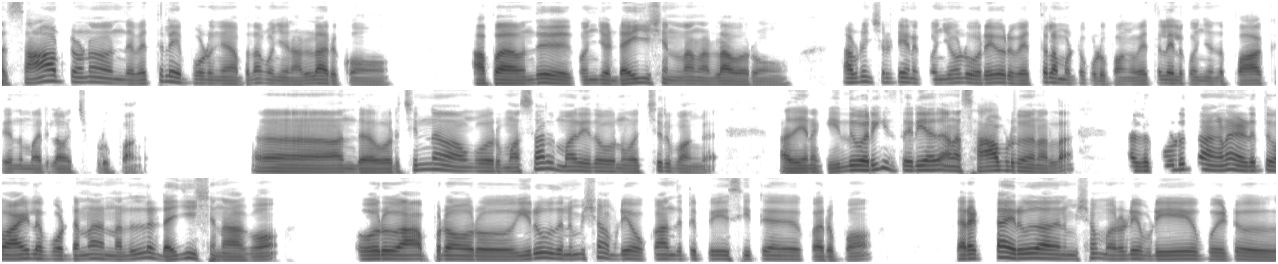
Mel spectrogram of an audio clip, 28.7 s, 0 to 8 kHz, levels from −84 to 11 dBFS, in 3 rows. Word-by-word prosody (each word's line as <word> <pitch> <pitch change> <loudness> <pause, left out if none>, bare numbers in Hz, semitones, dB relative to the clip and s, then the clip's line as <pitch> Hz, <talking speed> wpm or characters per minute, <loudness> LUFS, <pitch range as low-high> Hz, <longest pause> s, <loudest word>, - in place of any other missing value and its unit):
"சாப்ட்டோன்ன 175 +2 +2
அந்த 120 -2 -4
வெத்தலைய 165 +6 -2
போடுங்க. 120 -3 -3
அப்பதான் 135 +6 -6
கொஞ்சம் 105 -3 -4
நல்லா 120 +4 +1
இருக்கும். 100 -2 -6 0.8
அப்ப 110 - -4 0.2
வந்து 140 +5 +1 0.3
கொஞ்சம் 120 -2 -2
டைஜெஸ்ஸன்லாம் 120 -5 -1
நல்லா 105 +2 +1
வரும்" 95 -1 -7 0.5
அப்டின்னு 160 +2 -2
சொல்ட்டு 155 +1 -4
எனக்குக் 140 -2 -9
கொஞ்சூண்டு 140 +2 -2
ஒரே 135 +2 0
1 125 - -2
வெத்தல 150 +7 -1
மட்டும் 120 +1 -9
குடுப்பாங்க. 105 0 -6
வெத்தலையில 115 +1 -2
கொஞ்சம் 105 -1 -6
அந்தப் 105 0 -11
பாக்கு 110 0 0
இந்த 105 - -7
மாரில்லாம் 105 -1 -3
வச்சு - - -21
குடுப்பாங்க. - - -9 0.9
அ - - 0 0.6
அந்த 105 -1 -1 0.2
ஒரு 105 0 -1
சின்ன, 180 +3 -4 0.2
அவுங்க 130 -1 -3
ஒரு 120 - -4
மசால் 200 - -1
மாரி 140 -1 +1
ஏதோ 130 - 0
ஒண்ணு 110 -2 -2
வச்சிருப்பாங்க. 105 -5 -5 0.6
அது 105 - +4
எனக்கு 110 0 -5
இதுவரைக்கும் 165 - +2
தெரியாது. 165 +2 +3
ஆனா 140 - +2
சாப்பிடுவேன் 135 -5 +3
நல்லா. 105 - -2 0.5
அதக் 145 -1 -1
குடுத்தாங்கன்னா, 185 -1 +2
எடுத்து 145 +2 -1
வாயில 140 +2 +5
போட்டேன்னா, 125 +3 -1 0.2
நல்ல 145 +9 -1
டைஜெஸ்ஸன் 125 -2 -1
ஆகும். 105 +2 0 0.7
ஒரு 140 +1 +5 0.2
அப்புறம் 130 0 +1
ஒரு 120 -1 +3 0.3
20 170 +1 +1
நிமிஷம் 145 +6 -4
அப்டியே 140 0 0
உக்காந்துட்டு, 135 +1 -2
பேசிட்டு 130 0 -3 0.4
இருப்போம். 110 +2 -3 0.7
கரெக்ட்டா 150 +6 +4
20வது 155 -2 +5
நிமிஷம் 145 +5 -5
மறுபடியும் 130 +2 0
இப்டியே 125 +1 +1 0.2
போயிட்டு 120 0 -2
அ - - +2
130 Hz, 155 wpm, -24 LUFS, 110-150 Hz, 0.9 s, வாயில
